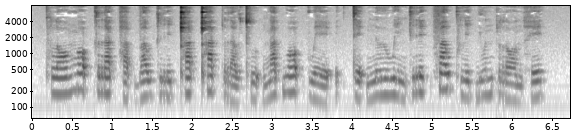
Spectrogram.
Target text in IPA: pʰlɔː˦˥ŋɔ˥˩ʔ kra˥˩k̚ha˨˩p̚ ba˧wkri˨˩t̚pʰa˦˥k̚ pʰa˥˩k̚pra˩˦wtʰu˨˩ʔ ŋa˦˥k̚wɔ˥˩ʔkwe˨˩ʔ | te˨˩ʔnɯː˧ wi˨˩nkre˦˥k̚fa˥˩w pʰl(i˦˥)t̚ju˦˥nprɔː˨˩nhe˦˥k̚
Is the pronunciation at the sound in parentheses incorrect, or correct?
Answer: incorrect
